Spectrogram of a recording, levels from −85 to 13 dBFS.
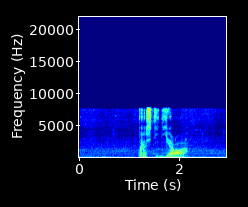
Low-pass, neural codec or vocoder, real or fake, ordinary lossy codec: none; none; real; none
